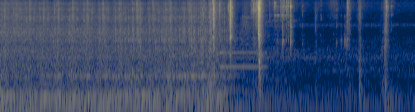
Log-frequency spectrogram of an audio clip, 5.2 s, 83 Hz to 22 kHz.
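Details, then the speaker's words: Gen 7 Toyota Celica before fuel pump replacement, had cylinder 1 lean misfire and lost fuel trims after battery disconnect: chugs low and unevenly for a few seconds, then dies to clicks; owner suspects fuel pump, unconfirmed. Rough running and stalling. "I plugged it back in and it just doesn't remember the fuel trims, and it's not even really doing anything now."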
